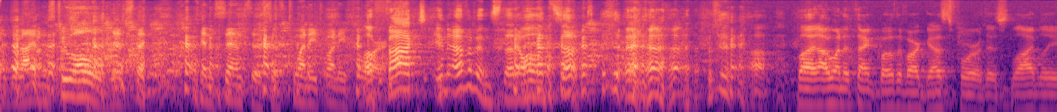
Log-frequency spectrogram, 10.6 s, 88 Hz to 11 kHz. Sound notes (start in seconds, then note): 1.3 audience laughs; 7.2 laughs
